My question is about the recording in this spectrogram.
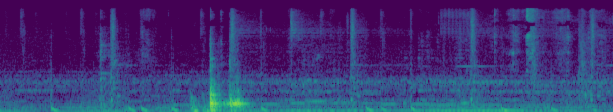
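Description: Soft background music, with light knocks and clicks from glass vases being handled; the loudest is a single knock with a short ring about two seconds in.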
